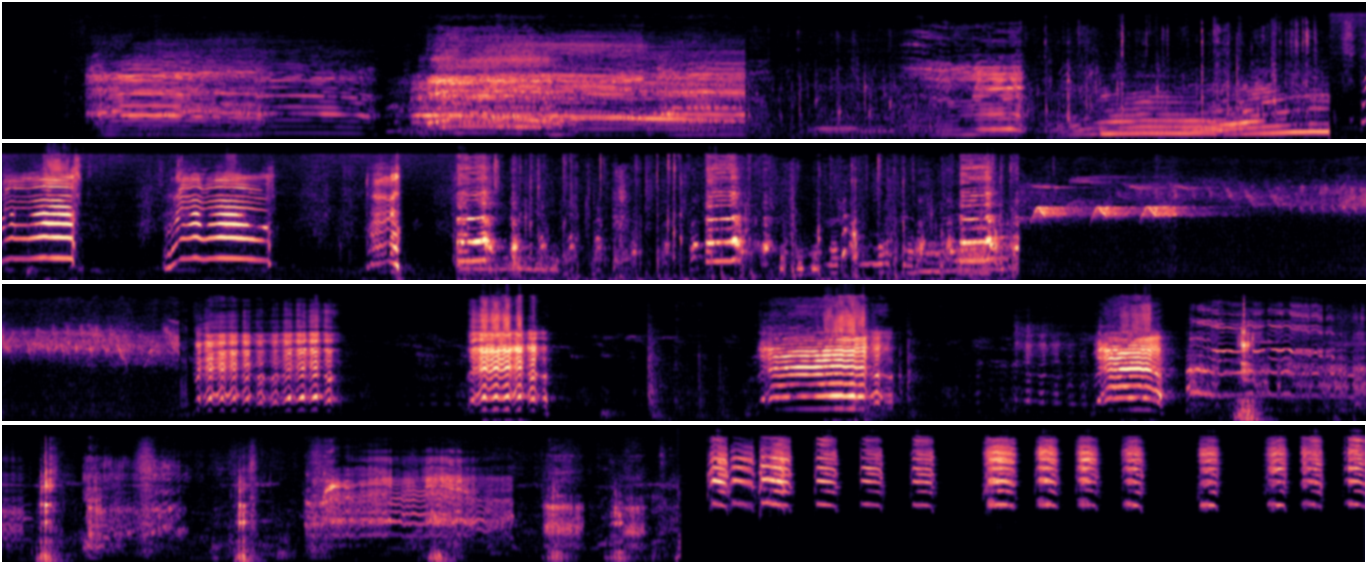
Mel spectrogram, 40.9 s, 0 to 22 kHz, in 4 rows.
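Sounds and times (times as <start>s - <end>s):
goats bleating: 0.6s - 5.7s, 10.2s - 12.3s, 21.8s - 23.1s, 23.9s - 24.6s, 26.1s - 27.2s, 28.0s - 35.8s
farm animal calls: 0.6s - 5.8s, 6.8s - 17.9s, 21.8s - 24.7s, 27.8s - 40.9s.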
